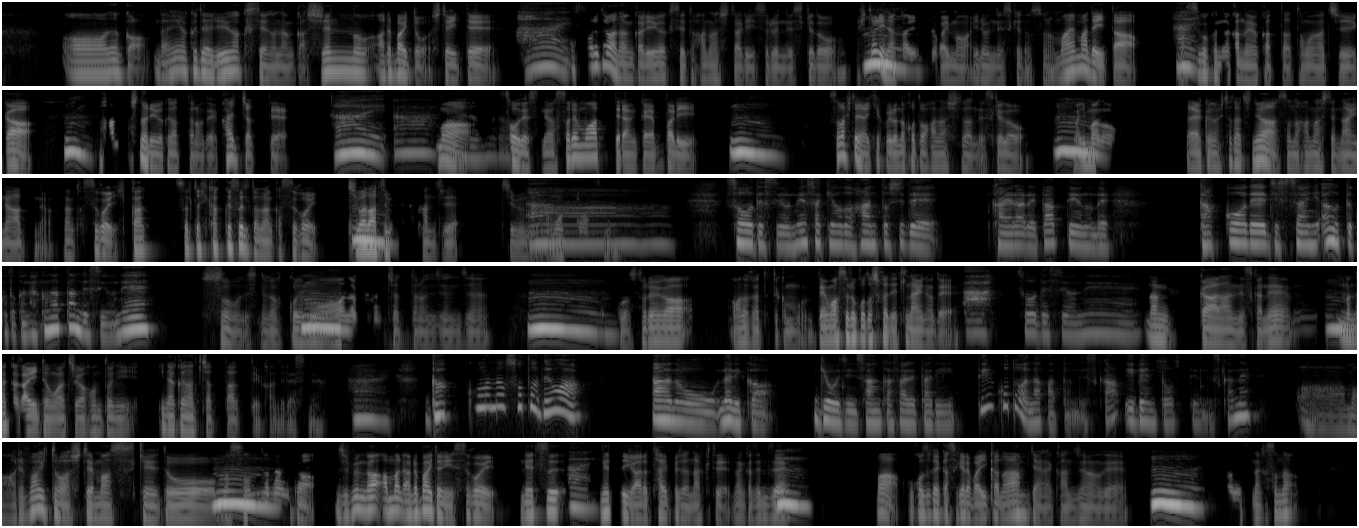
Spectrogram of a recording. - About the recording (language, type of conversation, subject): Japanese, advice, 新しい環境で自分を偽って馴染もうとして疲れた
- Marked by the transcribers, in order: none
